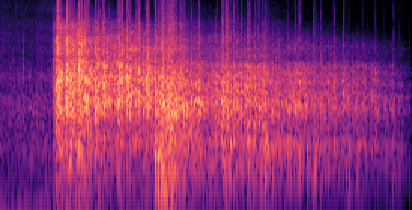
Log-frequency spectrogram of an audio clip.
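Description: A sudden loud burst of thunder during a Wisconsin thunderstorm, a sharp crack followed by a long rumbling roll that slowly fades, heard alone with no voices.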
